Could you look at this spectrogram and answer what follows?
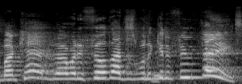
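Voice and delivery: high, quick imitation of a friend; mock friend. Teasing a friend about his commissary haul, high quick mimicry. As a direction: pitch way up and rattle it off. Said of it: "He said".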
